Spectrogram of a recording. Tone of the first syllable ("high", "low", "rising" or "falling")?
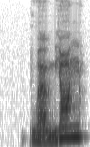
low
